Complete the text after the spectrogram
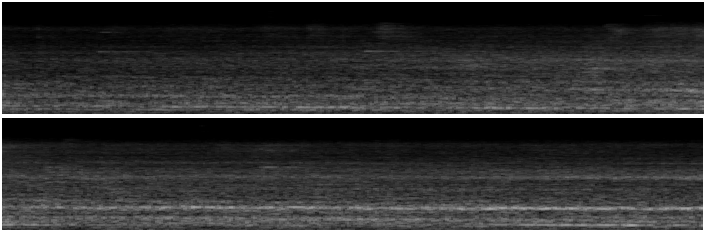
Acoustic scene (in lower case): subway station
